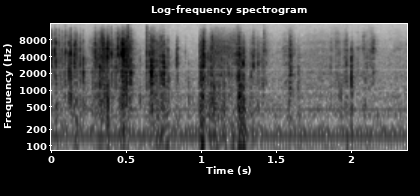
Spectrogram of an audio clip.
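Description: Card packs rustle and tap in someone's hands.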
